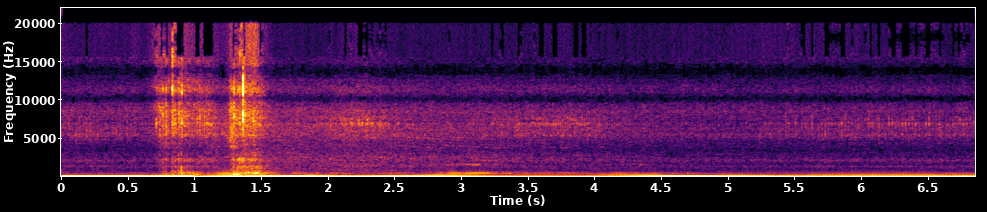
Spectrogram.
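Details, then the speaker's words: 1996 Eclipse running just after fuel pump priming, with no water in the cooling system: deep, uneven running with revs swelling and sagging rather than settling; rough running, cause unknown. "all right guys like you just seen she's running it's not pretty but she's running right now"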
